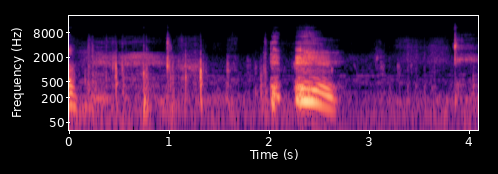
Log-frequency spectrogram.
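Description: A man clearing his throat once, a short sound falling in pitch a little over two seconds in, with a few soft clicks before it.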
